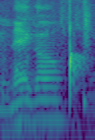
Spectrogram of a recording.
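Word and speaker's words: Nëgo: Is supposed to be pronounced like Nego. It was like N-E with the 2 dots, G-O.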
